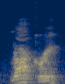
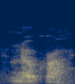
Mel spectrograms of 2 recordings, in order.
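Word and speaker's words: NoCry: And the actual name, which I thought was Knockery, turns out to be No Cry.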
